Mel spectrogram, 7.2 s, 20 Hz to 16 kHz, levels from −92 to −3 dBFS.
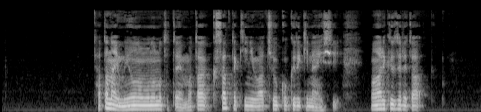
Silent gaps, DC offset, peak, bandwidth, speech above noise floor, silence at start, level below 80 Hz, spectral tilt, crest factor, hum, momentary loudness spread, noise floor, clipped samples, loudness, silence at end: none; under 0.1%; -8 dBFS; 11.5 kHz; 44 dB; 1.4 s; -56 dBFS; -5.5 dB/octave; 18 dB; none; 11 LU; -68 dBFS; under 0.1%; -25 LUFS; 0.9 s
